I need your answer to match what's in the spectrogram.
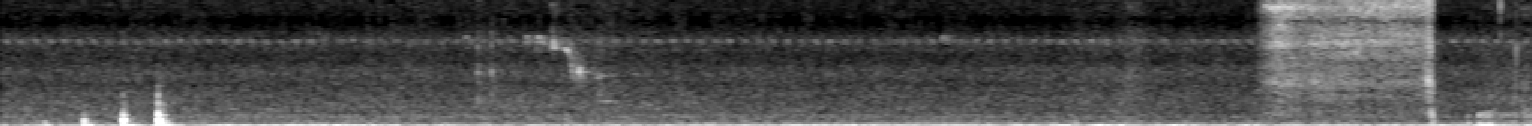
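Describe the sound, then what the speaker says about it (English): Short knocks open, then low steady hiss of carburetor cleaner sprayed and air blown through a small boat motor carburetor, with a brief sharper spray burst near the end, faint and close. "Little carburetor cleaner and blowing through some stuff."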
